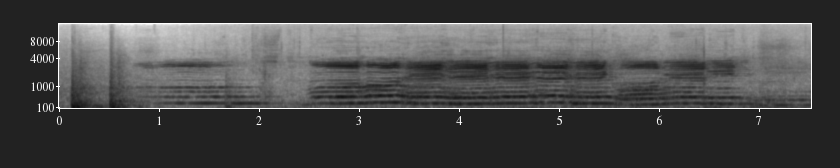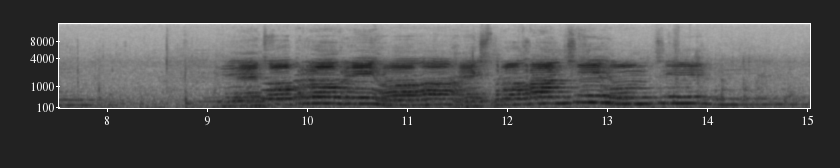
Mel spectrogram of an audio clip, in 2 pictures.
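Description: A man sings a slow, mournful song solo, outdoors.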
